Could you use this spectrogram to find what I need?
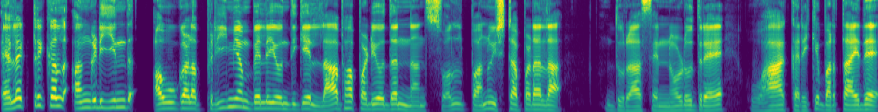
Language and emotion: Kannada, disgusted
